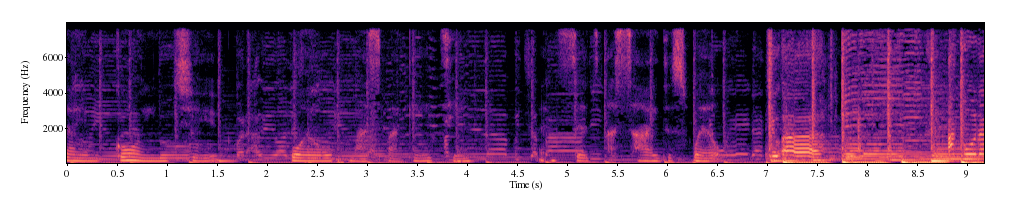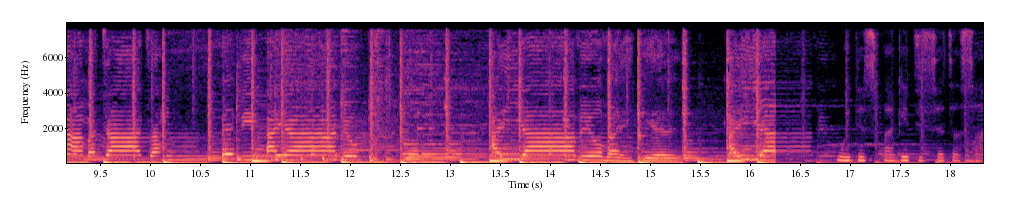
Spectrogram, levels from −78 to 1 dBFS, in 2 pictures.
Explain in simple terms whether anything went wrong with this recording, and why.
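Nothing went wrong here.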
